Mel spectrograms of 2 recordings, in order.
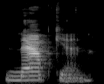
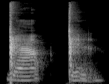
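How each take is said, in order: First: Said in the usual way. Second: "Napkin" as two separate beats, Nap – kin; syllables split apart. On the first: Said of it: "repeat the word". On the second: Shown as a demonstration. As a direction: say "Napkin" syllable by syllable, pausing between. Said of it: "break it into the syllables".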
